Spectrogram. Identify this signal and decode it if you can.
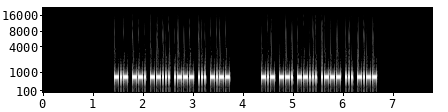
Morse code, heard as a keyed tone, about 40 wpm, 700 Hz. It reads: KG7JSY KG7JSY
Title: USA Call Signs - 6 Characters - Repeated 2x - 40wpm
